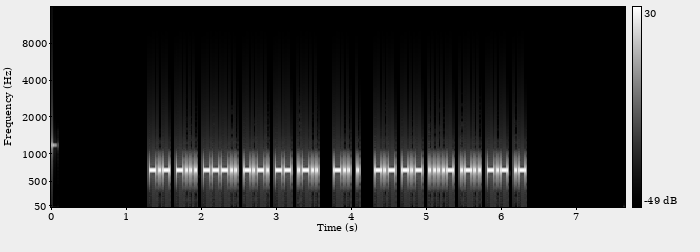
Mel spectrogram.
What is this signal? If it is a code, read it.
Morse code, heard as a keyed tone, about 37 wpm, 700 Hz. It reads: KB8CML DE KK4LKA
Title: USA Callsign DE Callsign 40wpm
